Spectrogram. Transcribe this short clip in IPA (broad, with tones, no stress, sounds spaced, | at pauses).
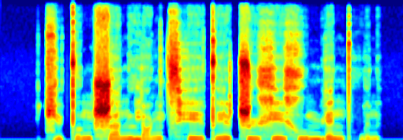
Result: t͡ɕ y̰˨˩ t̪ ɤ˧˥ ŋ ʂ a˧˥ n l j ɑ˧˥ ŋ t͡sʰ e˥˩ ɪ̯ t̪ e˥ ɪ̯ ʈ͡ʂ ɻ̩˥˧ x e˥˧ ɪ̯ x u˥˧ m ɥ ɛ˥˩ n pʰ w ə˩ n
